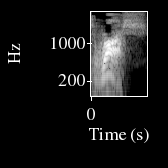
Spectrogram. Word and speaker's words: rosh: The word chiefs in the Hebrew is rosh. We would spell it, if we put it in English characters, R-O-S-H, rosh.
